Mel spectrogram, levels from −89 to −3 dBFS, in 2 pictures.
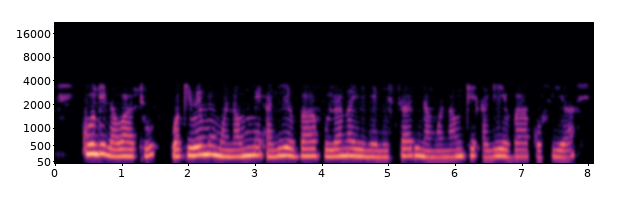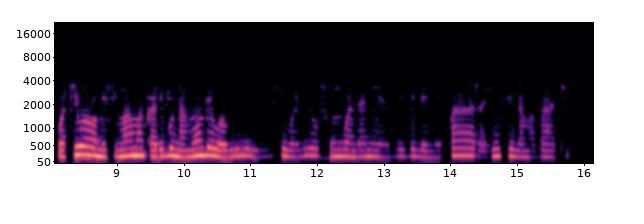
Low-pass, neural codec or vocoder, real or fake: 3.6 kHz; none; real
